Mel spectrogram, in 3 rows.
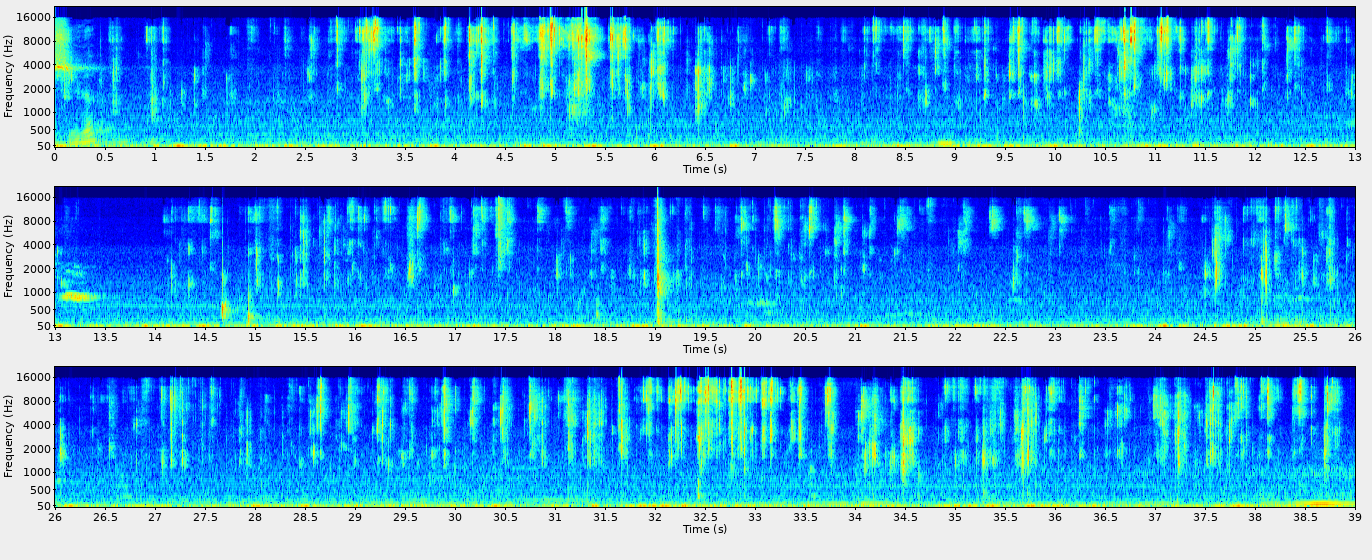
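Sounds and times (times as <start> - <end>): dog chewing treats: 0.0 - 39.0.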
